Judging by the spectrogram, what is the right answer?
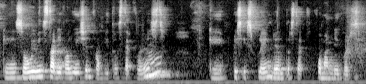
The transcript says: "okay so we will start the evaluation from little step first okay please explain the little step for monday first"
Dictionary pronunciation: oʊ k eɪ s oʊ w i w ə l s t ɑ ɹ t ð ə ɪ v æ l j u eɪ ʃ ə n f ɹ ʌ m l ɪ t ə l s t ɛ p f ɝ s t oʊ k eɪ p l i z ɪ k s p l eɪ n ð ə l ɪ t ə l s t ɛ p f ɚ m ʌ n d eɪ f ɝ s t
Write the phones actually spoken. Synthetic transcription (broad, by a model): k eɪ s oʊ w i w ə n s t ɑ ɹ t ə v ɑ l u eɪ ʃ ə n f ɹ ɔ m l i t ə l s t ɛ p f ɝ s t oʊ k eɪ p l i s ɪ k s p l eɪ n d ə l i t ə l s t ɛ p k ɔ m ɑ n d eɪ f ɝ s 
